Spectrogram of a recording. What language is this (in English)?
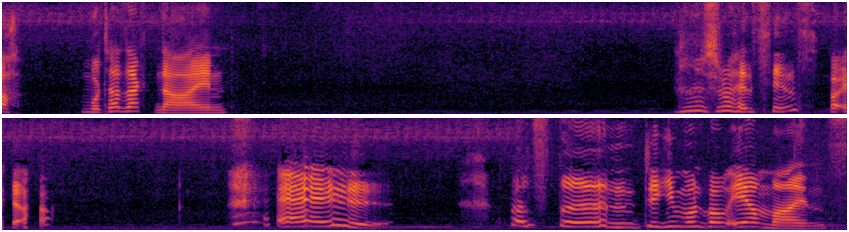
German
